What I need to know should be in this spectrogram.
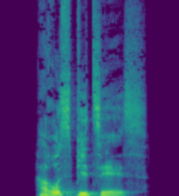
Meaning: plural of Haruspex
- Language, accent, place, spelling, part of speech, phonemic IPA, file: German, Germany, Berlin, Haruspizes, noun, /haʁʊˈspitseːs/, De-Haruspizes.ogg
